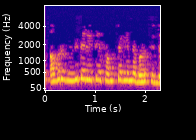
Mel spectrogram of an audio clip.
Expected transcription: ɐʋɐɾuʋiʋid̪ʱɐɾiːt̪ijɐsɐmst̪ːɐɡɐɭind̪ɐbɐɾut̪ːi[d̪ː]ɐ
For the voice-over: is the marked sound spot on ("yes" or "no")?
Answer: yes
